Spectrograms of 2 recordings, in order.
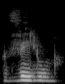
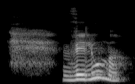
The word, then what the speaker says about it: Veloma: eh bien c'est le velum. Velum, le et, le e, le o qui est ou et le a, c'est velum.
